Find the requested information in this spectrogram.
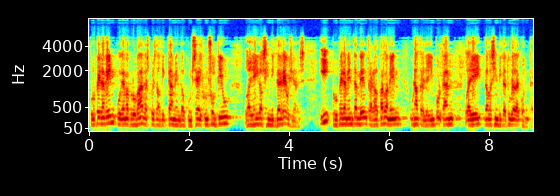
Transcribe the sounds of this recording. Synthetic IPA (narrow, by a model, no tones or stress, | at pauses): pɾupeɾəmenpuðɛməpɾuβaðəspɾezðəlˠd̪ik̚t̪amənd̪əlˠkunsɛʎkunsulˠt̪iwləʎejðəlˠsinik̚d̪əɣɾewʒəs | ipɾupeɾəment̪əmbeənt̪ɾəɾaəlˠpərləmenunalˠt̪ɾəʎejimpuɾt̪anləʎejðələsind̪ikət̪uɾəðəkont̪ə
